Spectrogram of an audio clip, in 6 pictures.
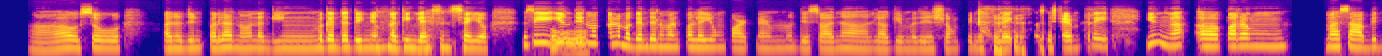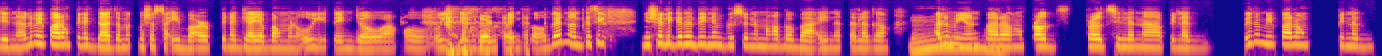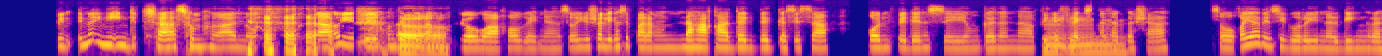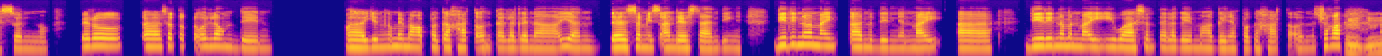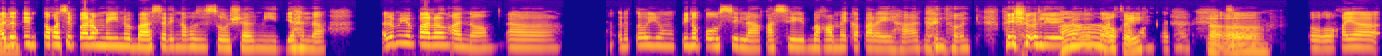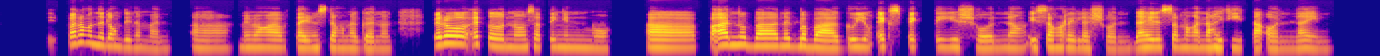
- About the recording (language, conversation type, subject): Filipino, podcast, Anong epekto ng midyang panlipunan sa isang relasyon, sa tingin mo?
- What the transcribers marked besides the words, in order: laughing while speaking: "lesson sa'yo"; in English: "pine-flex"; "ano" said as "ino"; other background noise; in English: "pine-flex"; "naman-" said as "namayn"; laughing while speaking: "gano'n. Usually"; other noise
